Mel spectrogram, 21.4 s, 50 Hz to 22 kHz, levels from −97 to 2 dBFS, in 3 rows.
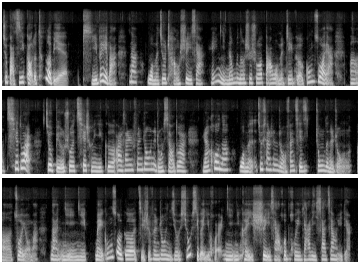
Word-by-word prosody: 就 245 - 0
把 - - +2
自 230 - -2
己 235 - +3
搞 - - +5
得 - - +1
特 - - +5
别 - - -1 0.3
疲 170 0 +1
惫 250 +3 +5
吧。 - - -3 0.2
那 250 -2 -2 0.2
我 185 -2 +4
们 165 0 0
就 205 +3 +2
尝 165 -4 -4
试 190 +2 +2
一 175 - +2
下， 175 -1 -5
诶， 205 - -3
你 215 -12 +2
能 175 +4 +1
不 215 - -2
能 200 0 +2
是 205 +1 -2
说 205 +1 +1
把 190 -2 -2
我 200 - 0
们 - - -3
这 185 0 0
个 200 - -2
工 245 +4 -2
作 260 -4 +3
呀， - - -5 0.3
嗯， 190 +1 -3
切 305 -1 +1
断。 340 0 +5 0.2
就 250 - +5
比 205 -6 +3
如 175 +1 +5
说 215 +2 +1
切 230 +2 +1
成 200 -3 -2
一 190 0 0
个 200 +1 +1
20-30 240 +1 -1
分 260 +1 -3
钟 275 0 -1
那 255 - -1
种 195 -1 +1
小 190 -3 -2
段， 210 -2 0 0.3
然 200 +1 +1
后 320 +1 +5
呢， 255 -2 -1 0.2
我 200 - +5
们 190 +1 -1
就 275 +4 0
像 275 -2 -2
是 255 - -4
那 240 - -2
种 180 -5 0
番 220 +6 -4
茄 200 -3 +1
机 215 +3 -6
钟 225 0 0
的 210 - +2
那 170 - +1
种， - - -8
嗯， - - -5
作 - - 0
用 - - -4
嘛。 - - -10 0.2
那 180 -3 0
你 165 -3 0
你 155 0 -1
每 180 -2 +2
工 245 +5 -2
作 270 -5 +5
个 195 -1 +4
几 - - -5
10 - - -4
分 195 -1 0
钟 200 -1 0
你 180 - -1
就 180 -2 -2
休 345 - +1
息 400 - 0
个 - - +1
一 - - -3
会 - - -6
儿， - - -7
你 175 -2 +3
你 170 0 0
可 185 +1 -2
以 - - +1
试 170 +2 +2
一 160 - +2
下 165 0 -5
会 185 +1 -1
不 195 - -9
会 180 -4 -1
压 170 +1 -4
力 170 -1 0
下 180 +2 -3
降 185 +1 -3
一 - - -5
点 - - -11
儿。 - - -18
200 Hz, 300 characters per minute, -20 LUFS, 180-235 Hz, 0.3 s, 搞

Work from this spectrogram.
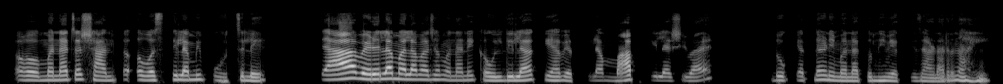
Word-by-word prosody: अ, 200 -1 0
मनाच्या 205 +3 0
शांत 195 -2 -2
अवस्थेला 210 +1 0
मी 220 +2 -2
पोहचले, 170 -1 -4 0.6
त्यावेळेला 250 +2 +8
मला 240 -3 +3
माझ्या 220 0 -2
मनाने 200 -1 -6
कौल 180 -2 -2
दिला, 185 +2 +2
की 215 -2 -11
ह्या 185 -1 -1
व्यक्तीला 180 +1 -8
माफ 180 +4 0 0.2
केल्याशिवाय 175 +1 -8 0.7
डोक्यातनं 190 +2 -7
आणि 210 -2 -1
मनातून 170 0 -4
ही 175 - 0
व्यक्ती 165 -1 -7
जाणार 155 +1 -6
नाही. 175 -4 -3
195 Hz, 145 wpm, -25 LUFS, 180-215 Hz, 0.7 s, त्यावेळेला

